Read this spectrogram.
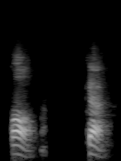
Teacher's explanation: Tapi qaf dengan kaf ni kita guna lidah yang belakang.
